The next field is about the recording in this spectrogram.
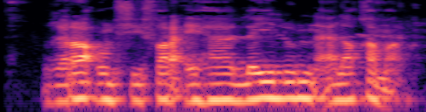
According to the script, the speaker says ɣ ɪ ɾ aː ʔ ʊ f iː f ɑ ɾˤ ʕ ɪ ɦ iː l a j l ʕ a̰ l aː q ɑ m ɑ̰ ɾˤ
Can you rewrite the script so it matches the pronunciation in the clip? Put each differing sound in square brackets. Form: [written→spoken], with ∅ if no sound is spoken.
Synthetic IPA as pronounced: ɣ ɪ ɾ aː ʔ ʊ f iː f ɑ ɾˤ ʕ ɪ ɦ [iː→aː] l a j l ʕ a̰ l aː q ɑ m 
